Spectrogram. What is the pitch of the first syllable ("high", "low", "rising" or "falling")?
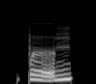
low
